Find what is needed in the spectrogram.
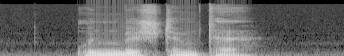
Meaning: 1. comparative degree of unbestimmt 2. inflection of unbestimmt: strong/mixed nominative masculine singular 3. inflection of unbestimmt: strong genitive/dative feminine singular
- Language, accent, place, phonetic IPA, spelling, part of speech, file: German, Germany, Berlin, [ˈʊnbəʃtɪmtɐ], unbestimmter, adjective, De-unbestimmter.ogg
